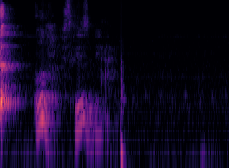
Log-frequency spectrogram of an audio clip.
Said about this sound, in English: The hiccup. I kind of belched and the hiccup started.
